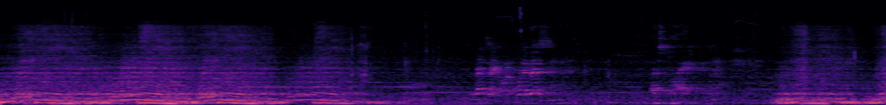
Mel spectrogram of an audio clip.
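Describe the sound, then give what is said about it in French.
Engine revving of a red Corvette Stingray with an automatic gearbox: repeated low swells of engine noise rising and falling, heard under steady talk. “la voiture rouge de Michel Rodriguez, je crois que c'est une Corvette Stingray”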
